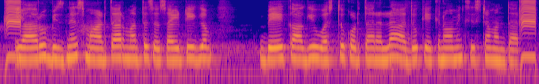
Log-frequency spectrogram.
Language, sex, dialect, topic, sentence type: Kannada, female, Northeastern, banking, statement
